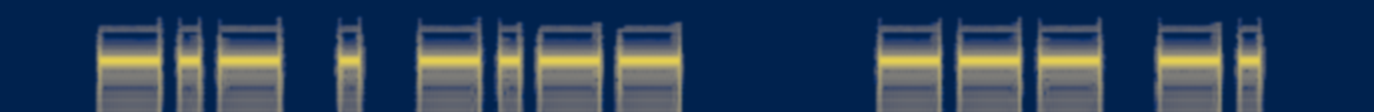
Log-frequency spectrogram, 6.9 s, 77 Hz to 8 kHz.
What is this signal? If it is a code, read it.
Morse code, heard as a keyed tone, about 12 wpm, 650 Hz. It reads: KEY ON
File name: 01-Chapter-01 12 WPM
